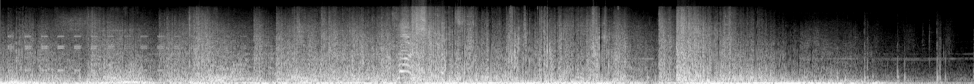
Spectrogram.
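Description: Gunfire and energy blasts roar loudly in a game battle.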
